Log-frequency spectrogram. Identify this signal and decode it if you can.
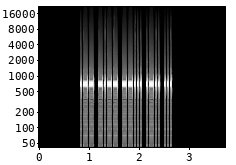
Morse code, heard as a keyed tone, about 40 wpm, 700 Hz. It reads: WY7LS
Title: USA Call Signs - 5 Characters - Repeated 2x - 40wpm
